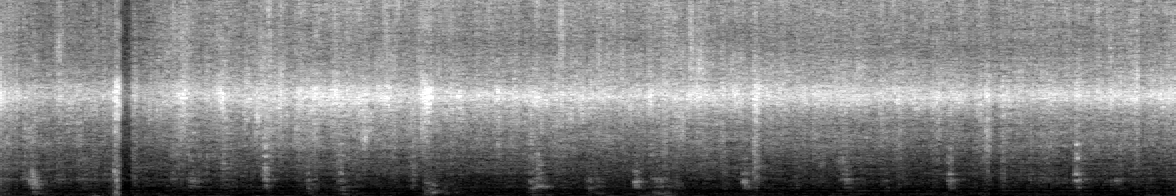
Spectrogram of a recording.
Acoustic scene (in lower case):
kitchen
